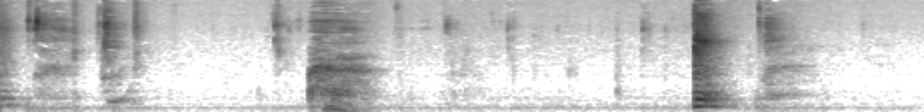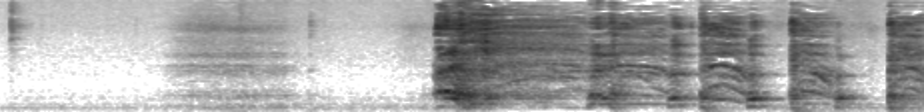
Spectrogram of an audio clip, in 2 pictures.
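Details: Throat infection: several harsh, tickly coughs and throat clearing, ending in a long retching, gagging burst with spitting.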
